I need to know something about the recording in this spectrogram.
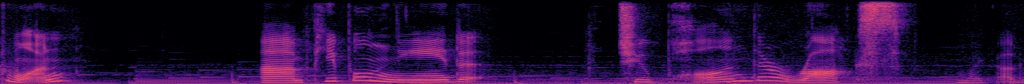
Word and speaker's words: pain: Pain sounds like pawn. Uh, that is how it's pronounced in French, isn't it?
